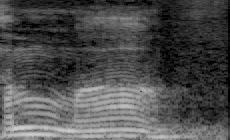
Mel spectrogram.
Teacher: الف زبر میم ام، میم الف ما، اماں. آگے نون کیا ہے، نون غنہ ہے، اور یہ نون موقوف ہے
